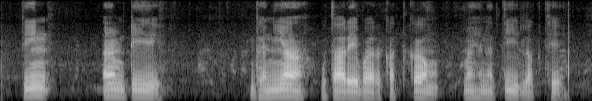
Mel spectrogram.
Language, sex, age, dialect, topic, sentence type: Chhattisgarhi, male, 18-24, Western/Budati/Khatahi, agriculture, question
